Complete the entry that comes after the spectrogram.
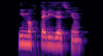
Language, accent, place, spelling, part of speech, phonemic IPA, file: French, France, Lyon, immortalisation, noun, /i.mɔʁ.ta.li.za.sjɔ̃/, LL-Q150 (fra)-immortalisation.wav
- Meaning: immortalization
